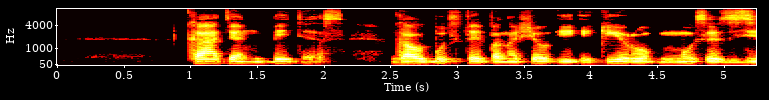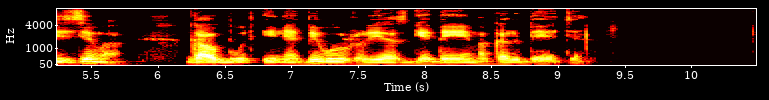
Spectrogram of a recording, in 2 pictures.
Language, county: Lithuanian, Kaunas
